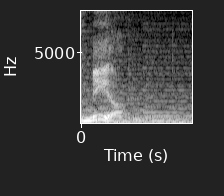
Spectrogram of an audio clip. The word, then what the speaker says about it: Mia: ] way no the the younger one's Maya the older one's Mia I thought you've been saying Mia as Maya no you definitely did that a few times maybe not the whole time but you definitely did no the the Elder sister's Mia the younger sister's Maya I know how to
